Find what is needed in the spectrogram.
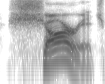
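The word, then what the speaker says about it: Šarić: to fit in right I think we watched uh sarich or as ion eagle called him shich maybe that's I think that's how you pronounce it it is it is that's that's a little harder than like pronounce it sh kind of like shenon I I feel like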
